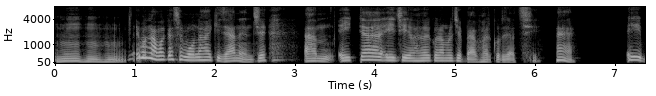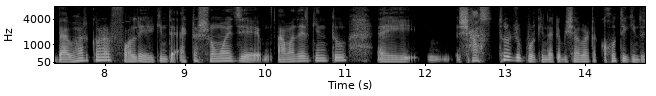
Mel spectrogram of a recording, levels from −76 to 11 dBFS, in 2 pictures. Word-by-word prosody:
হুম, 120 +2 -1
হুম, 110 -1 -1
হুম। 100 +1 -2 0.3
এবং 295 -1 +6
আমার 195 0 +5
কাছে 205 0 +4
মনে 155 +1 +3
হয় 165 - +2
কি 140 - +1
জানেন? 125 -5 +2
যে 140 - +4 0.6
আম 130 0 +1 0.3
এইটা 155 +4 +1 0.3
এই 155 - +5
যে - - 0
এভাবে 135 +1 +1
করে 145 -1 +2
আমরা 140 - 0
যে 135 - +3
ব্যবহার 95 +2 0
করে 90 -2 -1
যাচ্ছি, 85 - -1 0.3
হ্যাঁ? 160 -6 +2 0.8
এই 180 - +4 0.2
ব্যবহার 105 +9 +1
করার 160 +1 +2
ফলে 115 +1 +1 0.2
কিন্তু 115 -3 0
একটা 135 +5 -6
সময় 125 +2 0
যেয়ে 110 -7 +1 0.4
আমাদের 115 +5 -1
কিন্তু 140 +1 -2 0.6
এই 100 -1 -1 0.4
উম - - -6 0.3
স্বাস্থ্যের 180 -3 +2
উপর 115 -4 -2
কিন্তু 100 -2 -2
একটা 115 0 -3
বিশাল 105 +2 -1
বড় 105 - 0
একটা - - -9
ক্ষতি 125 -1 -2
কিন্তু 100 -2 -3
125 Hz, 180 wpm, -23 LUFS, 110-145 Hz, 0.8 s, এবং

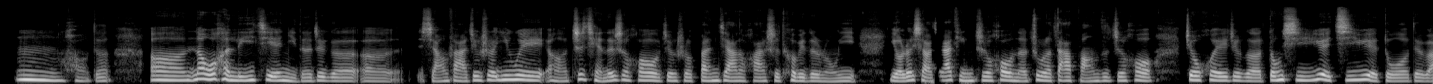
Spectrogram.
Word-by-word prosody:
嗯， 205 -5 +5
好 170 -2 -10
的， 170 +3 -8 0.4
呃， 200 -1 +3
那 245 +6 +4
我 235 +1 +6
很 220 -6 +3
理 185 +2 +2
解 200 -3 +1
你 175 -4 +1
的 160 0 -5
这 180 +2 -2
个， 160 -1 -4
呃， 150 -2 -9 0.2
想 155 +1 -5
法， 170 -2 -3
就 195 +5 -1
是 185 - -4
说 200 - +1
因 215 +2 +4
为， 200 -4 +4
呃， 160 -3 -7
之 235 +8 +1
前 190 -8 -3
的 175 +2 0
时 205 0 -1
候 185 -2 0
就 170 +1 -3
说 165 -1 -5
搬 175 +1 -1
家 175 -2 -1
的 165 - -4
话 165 0 -6
是 165 0 -4
特 185 +2 -2
别 165 - 0
地 160 +1 -4
容 145 -2 -5
易， 160 - -6 0.3
有 165 -3 +1
了 180 +4 +3
小 190 -5 +1
家 190 +4 -1
庭 180 -4 -2
之 185 +1 -2
后 185 +1 +2
呢， 155 -2 -3
住 195 +4 -2
了 175 -2 0
大 175 0 -1
房 165 -2 -6
子 170 0 -5
之 180 +1 -3
后， 175 -2 -2 0.3
就 205 -2 +3
会 190 -2 +1
这 180 -2 -2
个 155 -2 -1
东 195 +7 +3
西 200 -2 +1
越 230 -4 +5
积 200 +3 +1
越 215 -6 +4
多， 155 -1 -3
对 155 +1 -4
吧， 150 -1 -3
180 Hz, 275 characters per minute, -21 LUFS, 165-195 Hz, 0.4 s, 我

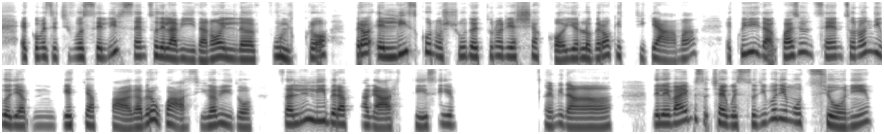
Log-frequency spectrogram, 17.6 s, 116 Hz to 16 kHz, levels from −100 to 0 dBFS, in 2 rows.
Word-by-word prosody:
È 220 - -1
come 225 0 -1
se 220 - -6
ci 205 - -20
fosse 220 +1 0
lì 230 +9 -5
il 355 - 0
senso 240 -5 -2
della 215 -4 +7
vita, 185 -3 -2
no, 205 +5 +3
il 190 -4 +1
fulcro. 220 +1 -1 0.3
Però 285 +4 +5
è 230 - +4
lì 230 +8 +3
sconosciuto 240 -7 -3
e 225 - +5
tu 230 +1 -10
non 245 - -1
riesci 230 +1 -1
a 230 - -2
coglierlo. 200 +3 0
Però 225 +5 +2
che 245 -1 -8
ti 200 - -15
chiama, 185 0 -1 0.3
e 215 - -12
quindi 290 +7 0
ti 305 - -5
dà 230 - +2
quasi 235 +7 +2
un 310 -4 -7
senso, 230 0 -3
non 270 +6 -2
dico 275 -10 +1
di 200 - 0
a 195 - +2
mhmm, 195 +1 -20
che 205 0 +1
ti - - -10
appaga 175 -4 0
però 310 - +2
quasi, 205 -5 -1
capito, 195 -4 -1 0.2
sta 225 - +3
lì, 260 +9 +1
lì 285 -1 +2
per 245 -3 +4
appagarti 190 -3 +1
sì. 215 +2 -6 0.9
Eh, 195 - -3
mi 220 - -7
da 175 0 +2 0.4
delle 225 0 +3
vibes 285 +6 +4
cioè 235 -3 +5
questo 205 +1 -3
tipo 240 +10 -4
di 335 - 0
emozioni, 220 - -1
220 Hz, 210 wpm, -24 LUFS, 195-240 Hz, 0.9 s, della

